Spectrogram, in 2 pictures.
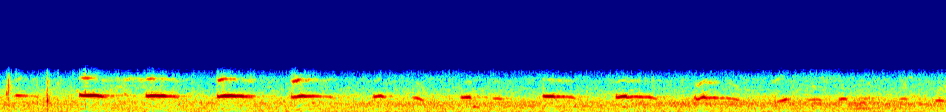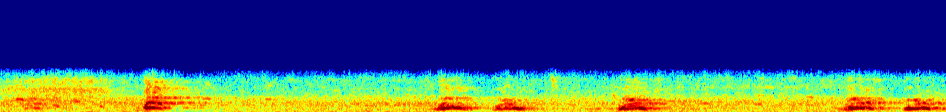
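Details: Five-week-old Weimaraner puppies with children: a run of thin, high whimpers, each slightly falling, repeated about every half second. After a short pause come sharper, shorter yips in a loose cluster, with faint voices in the background.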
